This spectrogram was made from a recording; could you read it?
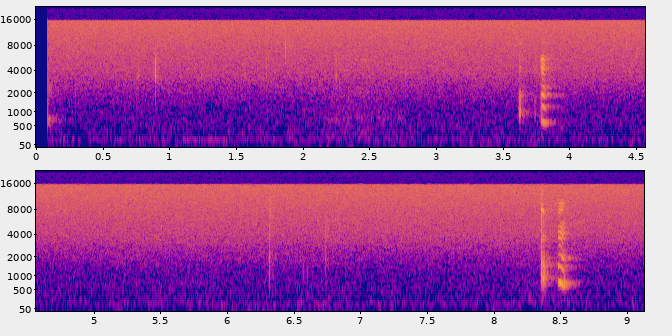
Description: has one enemy and his name is hiccup. Hiccup comes without warning and gives his best shot.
